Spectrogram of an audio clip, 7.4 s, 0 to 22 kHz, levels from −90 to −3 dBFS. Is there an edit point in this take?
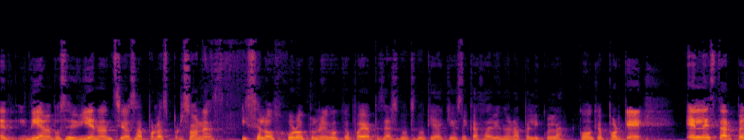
yes; 3 cuts; at 4.1 s, 4.6 s, 5.7 s

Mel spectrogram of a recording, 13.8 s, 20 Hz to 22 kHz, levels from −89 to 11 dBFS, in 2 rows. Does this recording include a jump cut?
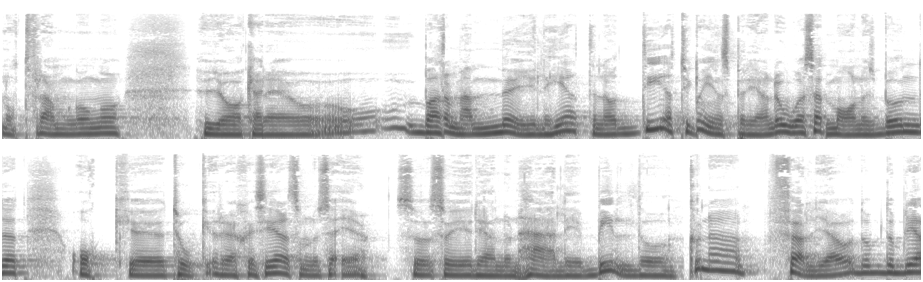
yes; 6 cuts; at 1.9 s, 3.3 s, 5.2 s, 6.2 s, 9.8 s, 12.0 s

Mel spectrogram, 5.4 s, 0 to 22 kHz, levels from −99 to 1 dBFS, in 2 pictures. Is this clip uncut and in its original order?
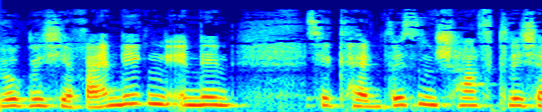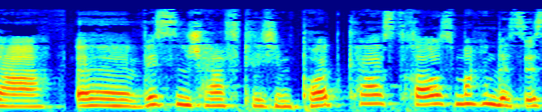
no; 2 cuts; at 1.5 s, 3.0 s

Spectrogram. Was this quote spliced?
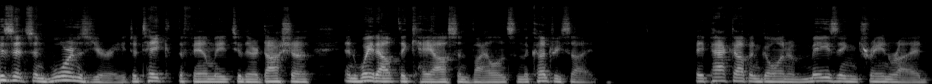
no; 0 cuts

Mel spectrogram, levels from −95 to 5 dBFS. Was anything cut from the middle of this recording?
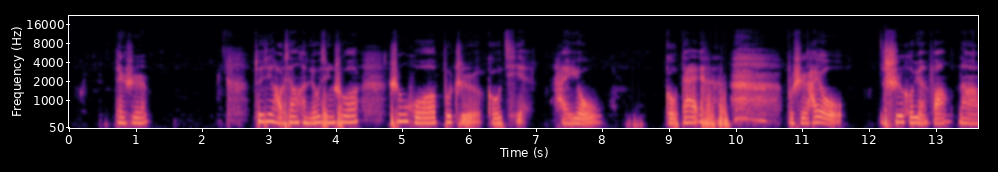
no; 0 cuts

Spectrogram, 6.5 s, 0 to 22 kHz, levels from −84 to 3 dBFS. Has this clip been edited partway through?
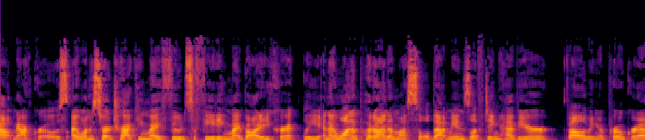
yes; 2 cuts; at 1.9 s, 3.9 s

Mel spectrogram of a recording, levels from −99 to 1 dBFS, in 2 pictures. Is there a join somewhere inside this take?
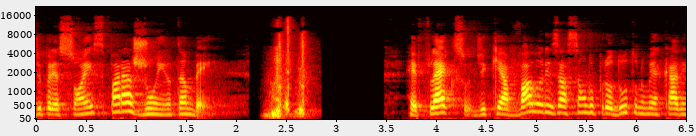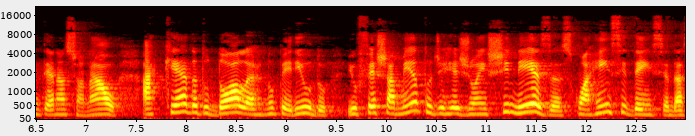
no; 0 cuts

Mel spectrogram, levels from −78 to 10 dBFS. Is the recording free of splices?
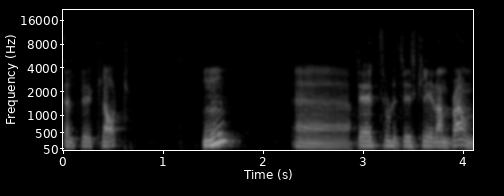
no; 1 cut; at 2.9 s

